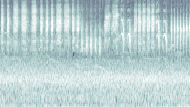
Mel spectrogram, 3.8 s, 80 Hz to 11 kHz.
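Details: Sedge warbler singing at Watermead Country Park on 8 May 2022: a fast, dry, churring stream of high chattering notes in rapid bursts, with a steady background hiss.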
